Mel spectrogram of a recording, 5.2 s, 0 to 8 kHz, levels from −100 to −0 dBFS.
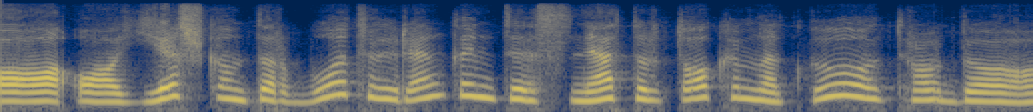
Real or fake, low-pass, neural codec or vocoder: fake; 7.2 kHz; codec, 16 kHz in and 24 kHz out, 0.6 kbps, FocalCodec, streaming, 4096 codes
